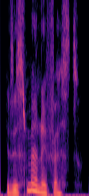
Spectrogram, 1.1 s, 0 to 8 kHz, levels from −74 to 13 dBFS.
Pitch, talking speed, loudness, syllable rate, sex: 200 Hz, 160 wpm, -16 LUFS, 5.6 syllables/s, female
